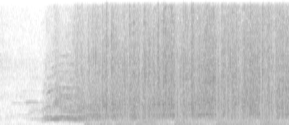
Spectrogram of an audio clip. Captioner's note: cheers and applause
